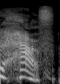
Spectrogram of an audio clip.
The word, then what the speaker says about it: half: 자, 친구들 half. H-A-L-F. 그런데 L은 여기서 발음되지 않아요.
